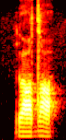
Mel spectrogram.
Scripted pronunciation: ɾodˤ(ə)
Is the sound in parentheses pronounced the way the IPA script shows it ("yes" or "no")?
no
